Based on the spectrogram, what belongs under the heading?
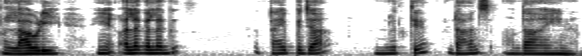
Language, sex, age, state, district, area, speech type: Sindhi, male, 30-45, Gujarat, Kutch, urban, spontaneous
